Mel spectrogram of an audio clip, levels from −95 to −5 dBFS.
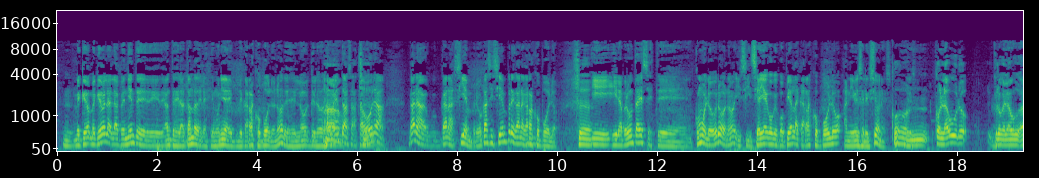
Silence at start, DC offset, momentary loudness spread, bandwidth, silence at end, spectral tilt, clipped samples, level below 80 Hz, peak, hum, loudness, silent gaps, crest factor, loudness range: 0.1 s; under 0.1%; 7 LU; 10.5 kHz; 0 s; -5.5 dB/octave; under 0.1%; -50 dBFS; -2 dBFS; none; -22 LUFS; none; 18 dB; 1 LU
